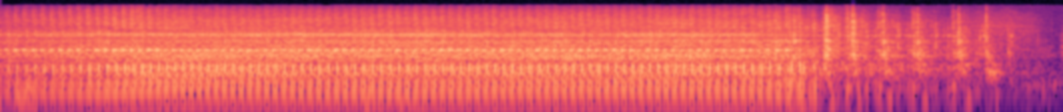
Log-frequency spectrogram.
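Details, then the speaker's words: Job-lot John Deere walk-behind mower on choke with a very sticky drive clutch, owner suspects a rotor clutch issue; fast, slightly uneven chug of about four beats a second, then it dies; heavy smoke, owner thinks it may be overfilled with oil. "think there's a rotor clutch issue very smoky as well smoke the whole garden out it could be overfilled with oil"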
